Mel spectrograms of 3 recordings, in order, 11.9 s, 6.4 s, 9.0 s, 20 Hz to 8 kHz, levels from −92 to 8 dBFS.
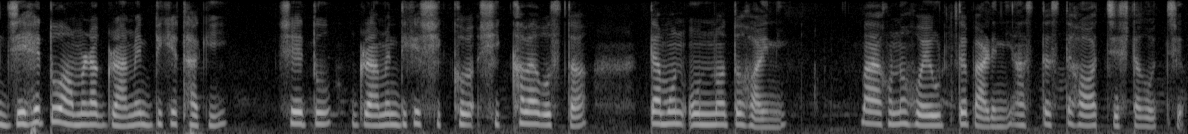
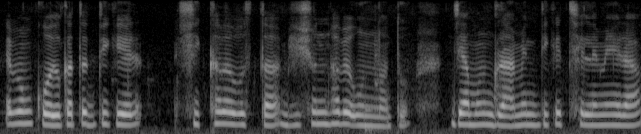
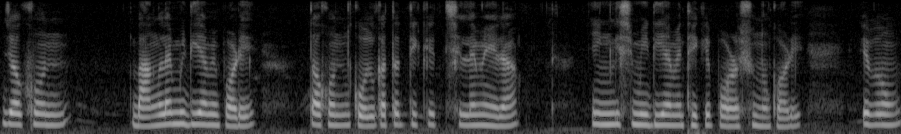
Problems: none marked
